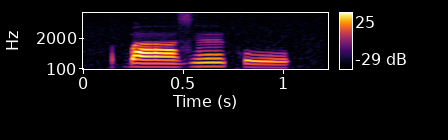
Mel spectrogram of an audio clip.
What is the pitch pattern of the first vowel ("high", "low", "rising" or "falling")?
low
